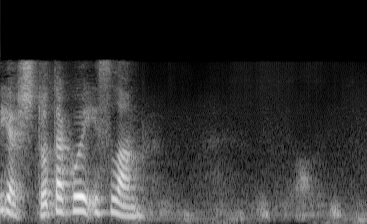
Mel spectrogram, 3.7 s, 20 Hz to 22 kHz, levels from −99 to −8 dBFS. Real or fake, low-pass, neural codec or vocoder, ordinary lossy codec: fake; 7.2 kHz; codec, 16 kHz, 0.5 kbps, X-Codec, WavLM features, trained on Multilingual LibriSpeech; MP3, 64 kbps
